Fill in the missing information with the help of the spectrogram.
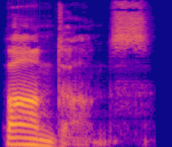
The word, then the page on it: barn dance: British English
